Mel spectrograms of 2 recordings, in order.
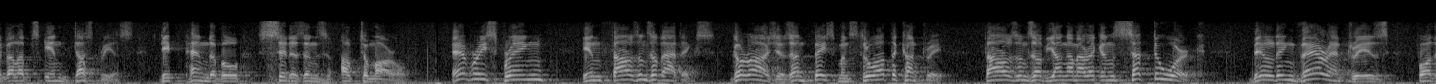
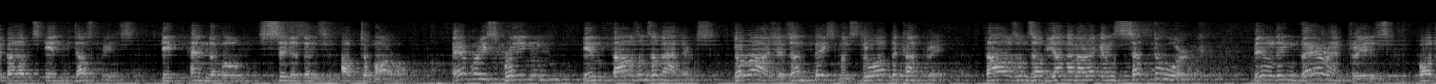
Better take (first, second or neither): first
